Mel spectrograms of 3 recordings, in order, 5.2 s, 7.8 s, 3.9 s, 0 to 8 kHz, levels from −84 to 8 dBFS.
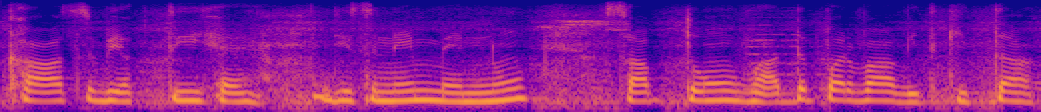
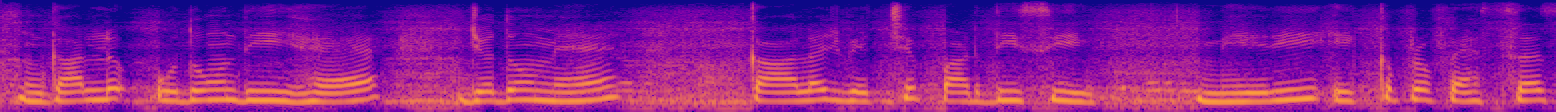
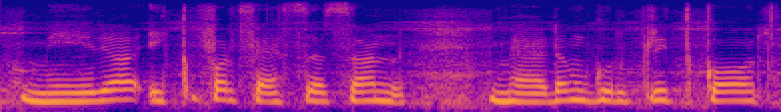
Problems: constant background noise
